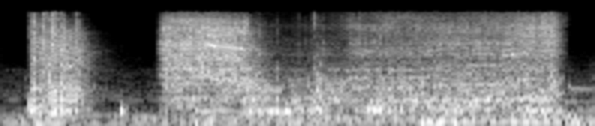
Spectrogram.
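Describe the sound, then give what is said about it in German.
An instant camera's motor whirs loudly as it pushes the just-exposed photo out through two rollers: a short buzzing burst, a brief pause, then a longer steady mechanical whir that stops abruptly. “Ausgelöst wurde dieser Prozess, indem das Foto unmittelbar nach seiner Belichtung in der Kamera durch zwei Walzen gepresst wurde und die Kamera verließ.”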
